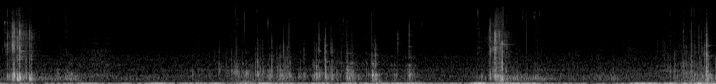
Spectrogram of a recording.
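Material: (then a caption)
Rubber. A large, hollow pink rubber puffer ball is squished, then stretched long between both hands, then squeezed with long-nailed fingers. The result is a steady stream of soft, crackly, crinkling rubber sounds over a low rumble, with a few sharper, brighter snaps near the start and about two-thirds of the way through.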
